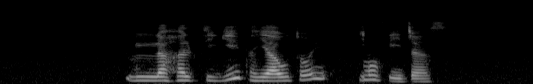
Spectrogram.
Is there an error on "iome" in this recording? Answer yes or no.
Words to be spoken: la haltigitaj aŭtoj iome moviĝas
yes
